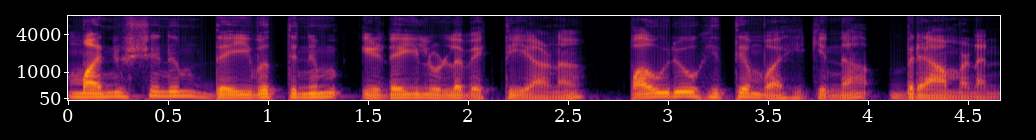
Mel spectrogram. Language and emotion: Malayalam, neutral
